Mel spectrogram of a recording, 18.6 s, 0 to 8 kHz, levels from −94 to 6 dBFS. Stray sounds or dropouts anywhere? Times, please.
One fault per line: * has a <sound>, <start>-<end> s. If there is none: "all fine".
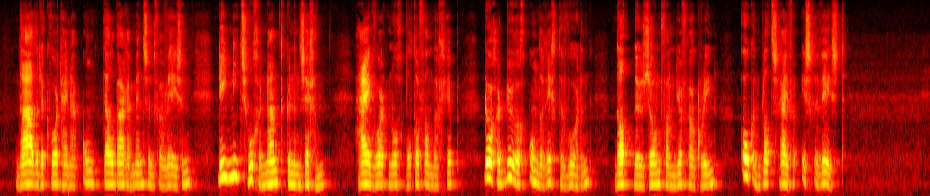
all fine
